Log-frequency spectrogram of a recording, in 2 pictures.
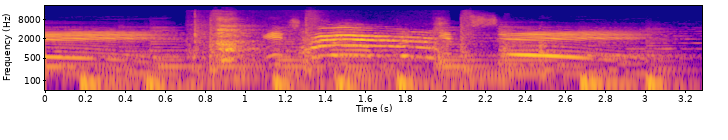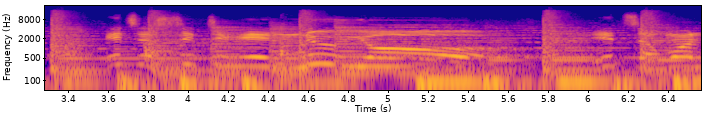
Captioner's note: cat meows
